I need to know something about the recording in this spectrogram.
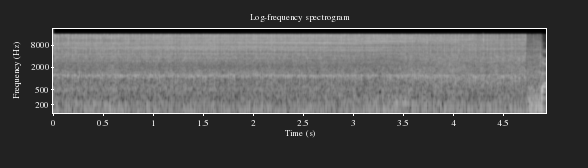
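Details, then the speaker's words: Idling petrol engine with a steady airy hiss, an apparent vacuum leak heard on the side with the injectors, intake manifold and throttle body; car vibrates throughout, diagnosed during a tune-up. "parece que se oye una fuga de vacío de este lado a esto en México le decimos está chupando aire"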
